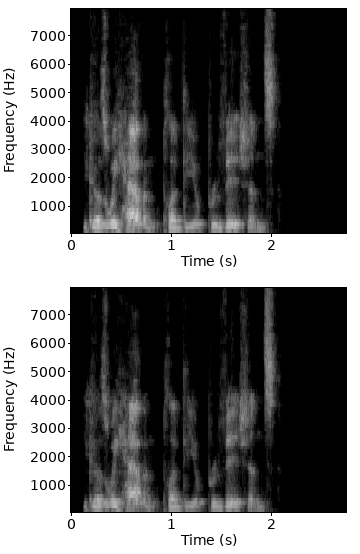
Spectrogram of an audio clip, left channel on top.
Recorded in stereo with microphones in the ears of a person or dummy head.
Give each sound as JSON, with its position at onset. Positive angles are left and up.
{"t": 0.1, "sound": "a man speaking", "side_deg": 20, "distance_m": 1.0}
